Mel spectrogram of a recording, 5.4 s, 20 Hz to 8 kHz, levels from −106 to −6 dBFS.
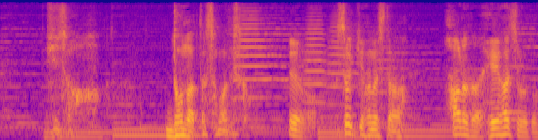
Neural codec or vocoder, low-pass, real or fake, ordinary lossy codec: none; 7.2 kHz; real; none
